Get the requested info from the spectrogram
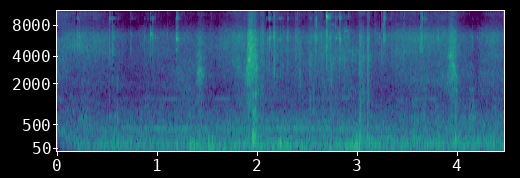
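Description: Leashed dogs moving about: quiet jingling of metal leash clips with scattered soft knocks and rustles.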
